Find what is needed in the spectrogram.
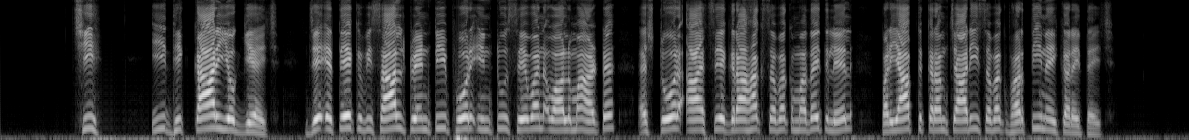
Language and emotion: Maithili, disgusted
